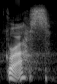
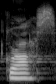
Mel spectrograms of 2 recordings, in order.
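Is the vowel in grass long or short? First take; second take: short; long. First: The vowel is short, as in northern English. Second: The vowel is long, as in southern English. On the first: Someone from the north would say it. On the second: Someone from the south would say it. "if you're in the south, you say"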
